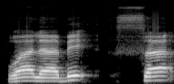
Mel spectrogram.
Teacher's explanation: وَلَبِئْسَ، با کو حمزہ کے ساتھ ملانا ہے، وَلَبِئْسَ، سین میں سیٹی کی آواز پیدا کریں گے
